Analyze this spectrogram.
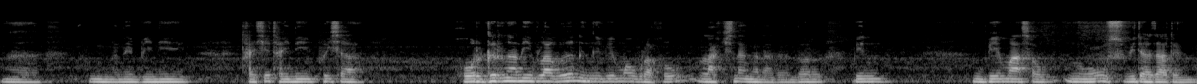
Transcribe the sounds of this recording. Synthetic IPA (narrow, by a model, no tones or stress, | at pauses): manebini | tʰajsetʰajnipʰɯjsa | hɔɾɡɯɾnaniblabɯnɯŋɯbemawɾakʰɯwlak̚sinaŋɯnadɯdɔɾben | bemasawnuɔusubidazadɯŋ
